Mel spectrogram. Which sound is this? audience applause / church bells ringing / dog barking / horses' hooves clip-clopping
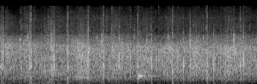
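audience applause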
